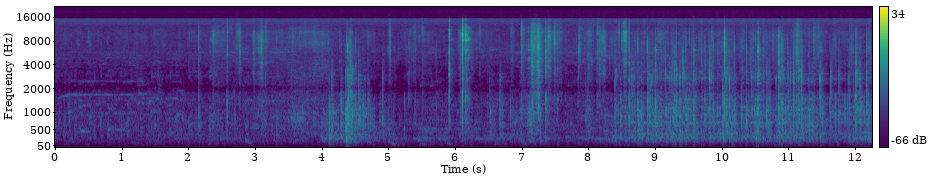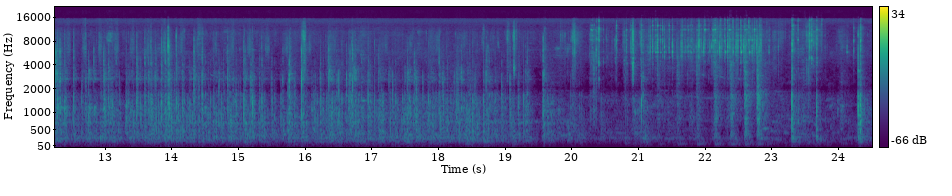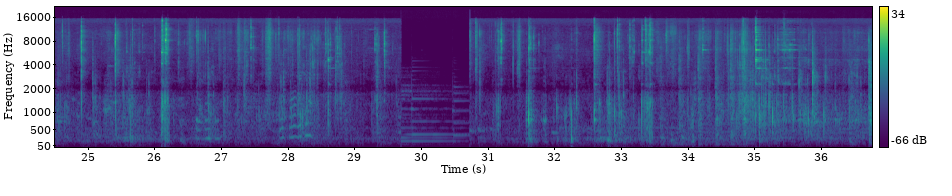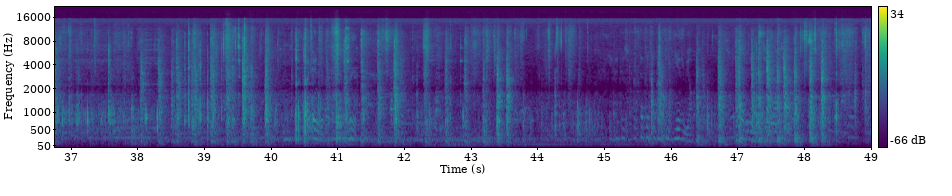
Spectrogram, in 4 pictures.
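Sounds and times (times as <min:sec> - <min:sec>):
metal tools clinking and rattling: 0:04.1 - 0:29.7, 0:30.8 - 0:48.6
steady rasping noise: 0:08.2 - 0:23.1.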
